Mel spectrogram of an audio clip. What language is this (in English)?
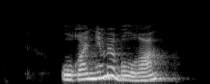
Bashkir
